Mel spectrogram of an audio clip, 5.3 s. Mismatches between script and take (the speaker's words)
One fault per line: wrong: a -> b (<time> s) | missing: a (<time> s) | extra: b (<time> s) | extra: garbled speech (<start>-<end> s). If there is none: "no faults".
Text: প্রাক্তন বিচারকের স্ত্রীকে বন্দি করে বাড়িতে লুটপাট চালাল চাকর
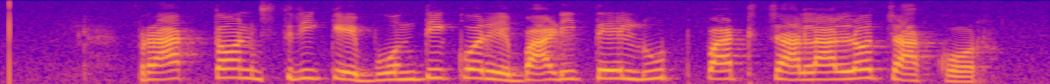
missing: বিচারকের (1.2 s)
